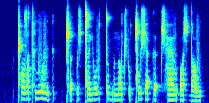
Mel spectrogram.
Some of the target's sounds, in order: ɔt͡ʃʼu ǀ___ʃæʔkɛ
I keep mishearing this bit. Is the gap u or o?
u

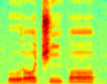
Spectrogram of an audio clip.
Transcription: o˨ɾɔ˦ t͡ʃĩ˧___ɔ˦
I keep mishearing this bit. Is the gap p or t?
p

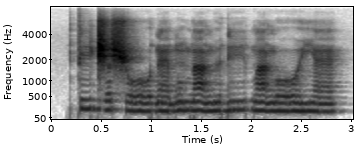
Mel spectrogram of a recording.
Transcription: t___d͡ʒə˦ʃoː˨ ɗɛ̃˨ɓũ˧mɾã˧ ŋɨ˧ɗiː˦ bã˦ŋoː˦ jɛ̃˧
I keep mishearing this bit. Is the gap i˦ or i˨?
i˦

